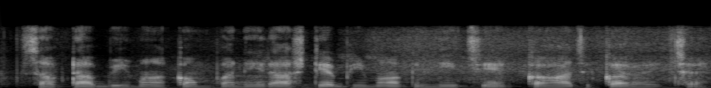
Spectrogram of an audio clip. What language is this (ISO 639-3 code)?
mai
